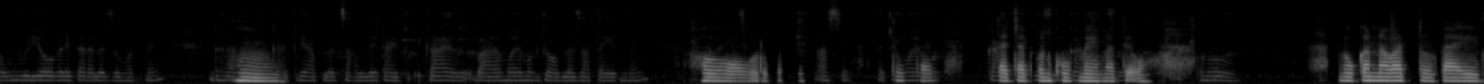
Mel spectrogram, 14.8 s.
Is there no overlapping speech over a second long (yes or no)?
no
